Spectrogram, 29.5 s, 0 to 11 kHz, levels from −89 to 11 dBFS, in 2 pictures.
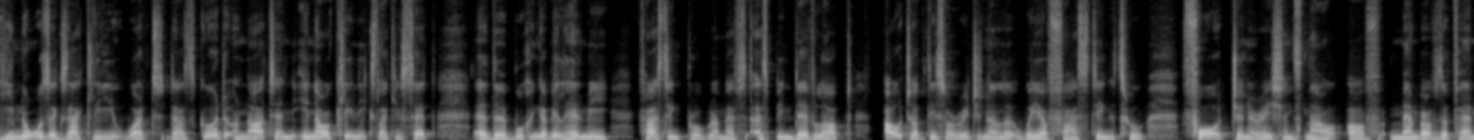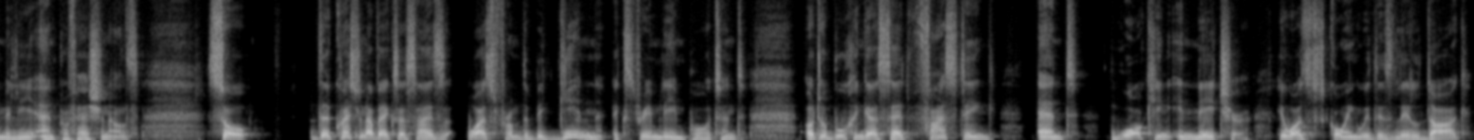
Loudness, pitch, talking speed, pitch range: -21 LUFS, 155 Hz, 140 wpm, 145-170 Hz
